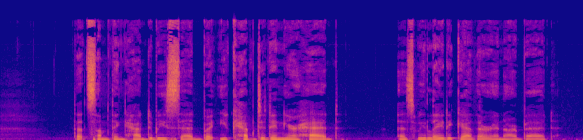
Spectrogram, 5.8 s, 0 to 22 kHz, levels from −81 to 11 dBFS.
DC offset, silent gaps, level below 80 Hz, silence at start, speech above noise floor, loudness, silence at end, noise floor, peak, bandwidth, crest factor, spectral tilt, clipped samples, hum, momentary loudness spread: under 0.1%; none; -66 dBFS; 0.75 s; 34 dB; -22 LUFS; 0.35 s; -57 dBFS; -2 dBFS; 20 kHz; 24 dB; -3.5 dB/octave; under 0.1%; none; 13 LU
